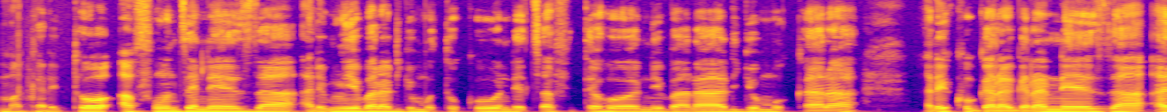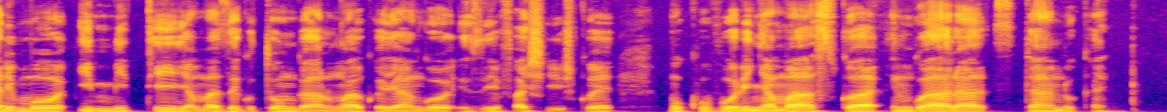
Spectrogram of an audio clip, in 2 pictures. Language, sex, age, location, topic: Kinyarwanda, male, 25-35, Nyagatare, agriculture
